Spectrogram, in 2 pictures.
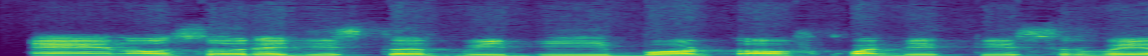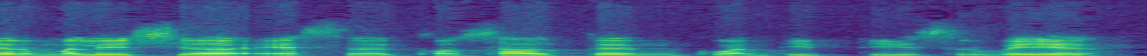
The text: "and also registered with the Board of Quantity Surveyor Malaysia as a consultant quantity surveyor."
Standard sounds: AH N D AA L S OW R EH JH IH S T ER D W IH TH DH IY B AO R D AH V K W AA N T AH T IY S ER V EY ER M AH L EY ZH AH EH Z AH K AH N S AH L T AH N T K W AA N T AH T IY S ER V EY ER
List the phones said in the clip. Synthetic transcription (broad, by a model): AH N AA L S OW R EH JH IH S T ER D W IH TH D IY B AO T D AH F K W AA N T AH T IY S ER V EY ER M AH L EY SH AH EH S AH K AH N S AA L T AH N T K W AA N T AH T IY S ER V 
